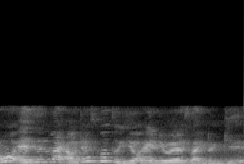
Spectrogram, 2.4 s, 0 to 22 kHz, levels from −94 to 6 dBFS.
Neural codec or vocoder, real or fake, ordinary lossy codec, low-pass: none; real; none; none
